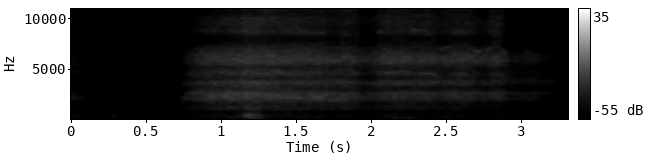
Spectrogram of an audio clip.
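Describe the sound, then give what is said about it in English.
A deep breath in: one long, airy inhale that rises sharply, holds as a steady breathy rush for about two and a half seconds, then cuts off. No one speaks. “You inhale and exhale. Deep breath in.”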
